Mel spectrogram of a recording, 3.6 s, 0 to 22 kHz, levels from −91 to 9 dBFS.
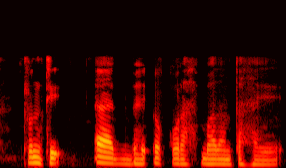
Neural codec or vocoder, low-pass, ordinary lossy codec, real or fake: none; 5.4 kHz; Opus, 64 kbps; real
